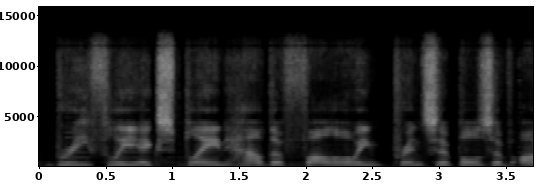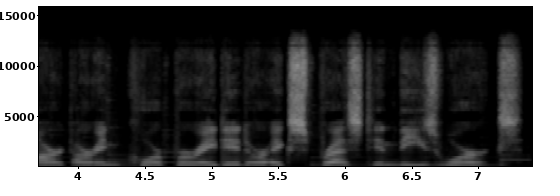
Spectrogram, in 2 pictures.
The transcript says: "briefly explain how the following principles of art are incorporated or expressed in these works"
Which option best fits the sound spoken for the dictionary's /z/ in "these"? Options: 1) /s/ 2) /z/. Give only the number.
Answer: 2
